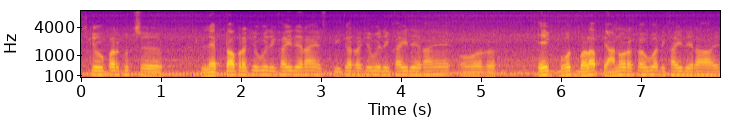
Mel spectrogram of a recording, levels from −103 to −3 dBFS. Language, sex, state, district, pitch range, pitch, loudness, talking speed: Kumaoni, male, Uttarakhand, Tehri Garhwal, 125-135 Hz, 130 Hz, -20 LUFS, 205 wpm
